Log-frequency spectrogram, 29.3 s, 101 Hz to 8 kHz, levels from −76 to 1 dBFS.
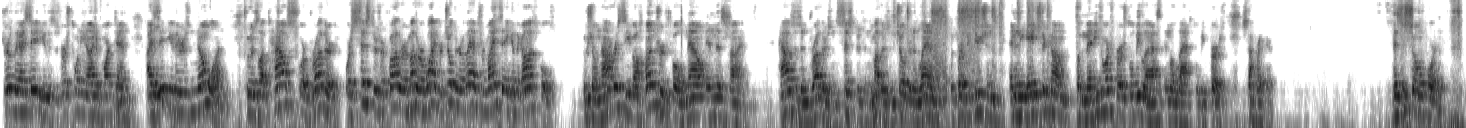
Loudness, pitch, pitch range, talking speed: -16 LUFS, 150 Hz, 125-185 Hz, 190 wpm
